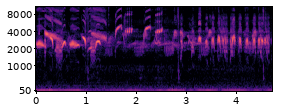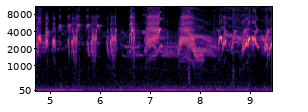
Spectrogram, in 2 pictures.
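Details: Chinese hwamei, a big-bodied bird, pours out a long continuous song of bright whistles, warbles and scratchy fast notes, tumbling from phrase to phrase almost without a break.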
